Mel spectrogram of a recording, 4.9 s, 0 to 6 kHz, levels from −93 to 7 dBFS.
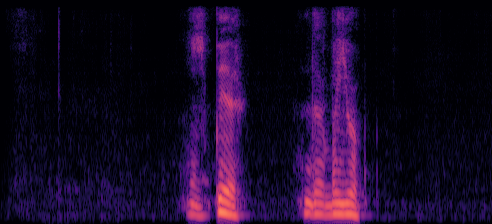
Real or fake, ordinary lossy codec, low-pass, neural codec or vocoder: fake; AAC, 32 kbps; 5.4 kHz; codec, 16 kHz, 4 kbps, X-Codec, HuBERT features, trained on balanced general audio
